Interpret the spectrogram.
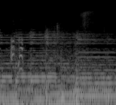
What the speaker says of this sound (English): Looks like we've got a new puppy named Gitta.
